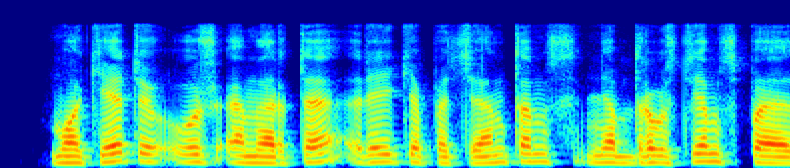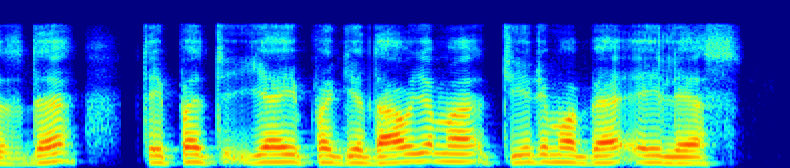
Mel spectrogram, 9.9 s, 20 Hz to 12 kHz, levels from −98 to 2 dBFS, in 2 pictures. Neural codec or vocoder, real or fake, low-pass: none; real; 7.2 kHz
